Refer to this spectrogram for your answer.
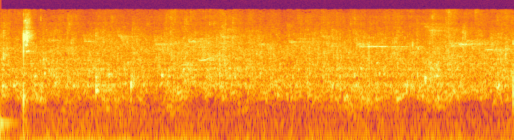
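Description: Water trickles and splashes steadily, a soft continuous babbling like a small stream, fairly quiet and unbroken throughout with no voices.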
